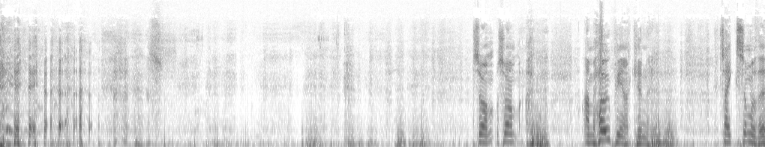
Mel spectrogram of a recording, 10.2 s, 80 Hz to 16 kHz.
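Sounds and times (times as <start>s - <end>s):
laughter: 0.0s - 3.0s
speech: 0.2s - 2.2s, 6.4s - 10.1s
large dog panting: 1.4s - 7.8s, 8.6s - 9.6s.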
